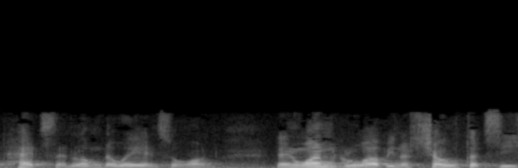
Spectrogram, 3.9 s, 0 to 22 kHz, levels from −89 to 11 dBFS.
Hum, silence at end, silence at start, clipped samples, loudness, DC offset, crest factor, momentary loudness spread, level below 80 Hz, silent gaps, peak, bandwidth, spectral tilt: none; 0 s; 0 s; under 0.1%; -24 LUFS; under 0.1%; 18 dB; 12 LU; -54 dBFS; none; -4 dBFS; 8 kHz; -7 dB/octave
